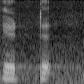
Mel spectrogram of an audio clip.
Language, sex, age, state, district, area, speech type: Malayalam, female, 18-30, Kerala, Kasaragod, rural, read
